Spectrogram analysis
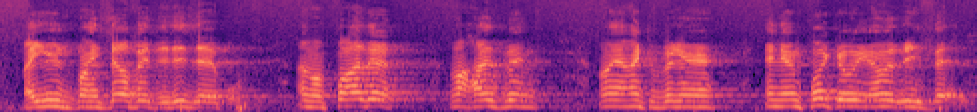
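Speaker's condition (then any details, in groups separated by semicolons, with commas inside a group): Cerebral palsy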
